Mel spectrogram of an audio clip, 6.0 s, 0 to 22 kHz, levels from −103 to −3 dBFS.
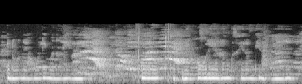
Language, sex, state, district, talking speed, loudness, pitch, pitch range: Hindi, female, Bihar, Muzaffarpur, 140 wpm, -15 LUFS, 195 Hz, 185-205 Hz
